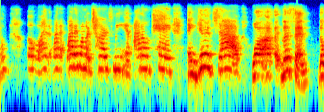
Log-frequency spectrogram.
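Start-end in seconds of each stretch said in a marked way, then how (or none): 0.0-4.8 high, slow imitation of a whiner; mock complaining. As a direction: put on a high, petulant grumble. Mimicking complaining men who won't pay.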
